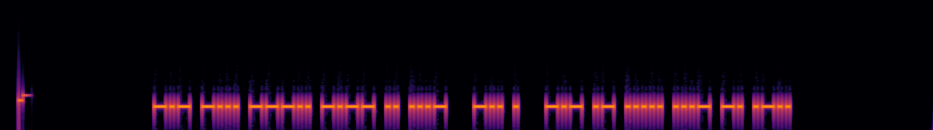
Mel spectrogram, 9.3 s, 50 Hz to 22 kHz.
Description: Morse code, heard as a keyed tone, about 30 wpm, 700 Hz. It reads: KB8YIV DE KA5VNL
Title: USA Callsign DE Callsign - 6 Characters - 30wpm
